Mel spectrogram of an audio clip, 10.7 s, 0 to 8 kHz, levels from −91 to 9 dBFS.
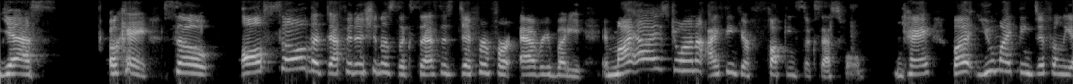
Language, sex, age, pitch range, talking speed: English, female, 20-39, 215-275 Hz, 150 wpm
